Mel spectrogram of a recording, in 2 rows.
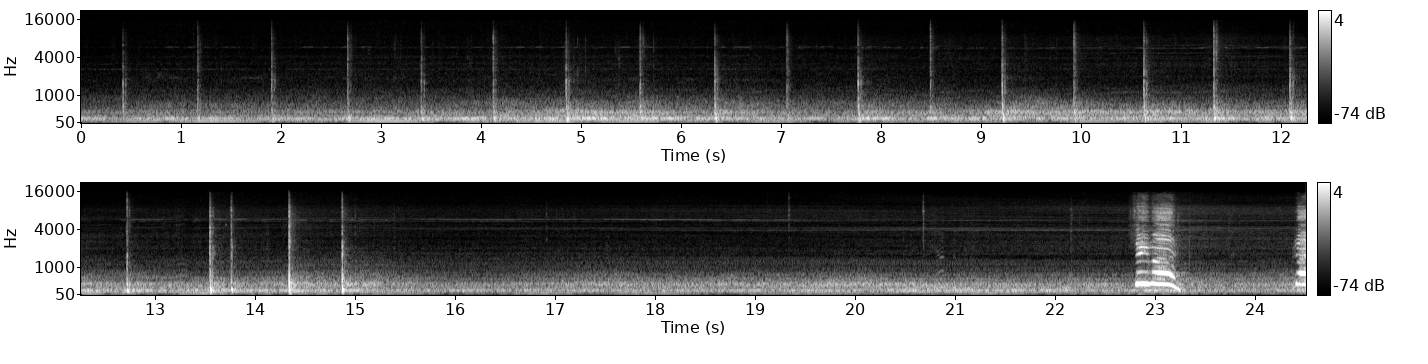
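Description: Parade boots striking the ground in a slow, even march, about one sharp step every 0.7 s, over a steady low hum. The steps stop about fifteen seconds in, and a man's voice calls out briefly near the end.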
